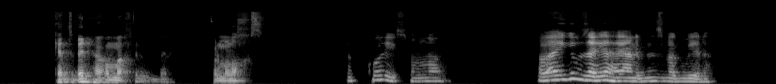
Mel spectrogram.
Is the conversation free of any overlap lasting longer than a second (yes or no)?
yes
